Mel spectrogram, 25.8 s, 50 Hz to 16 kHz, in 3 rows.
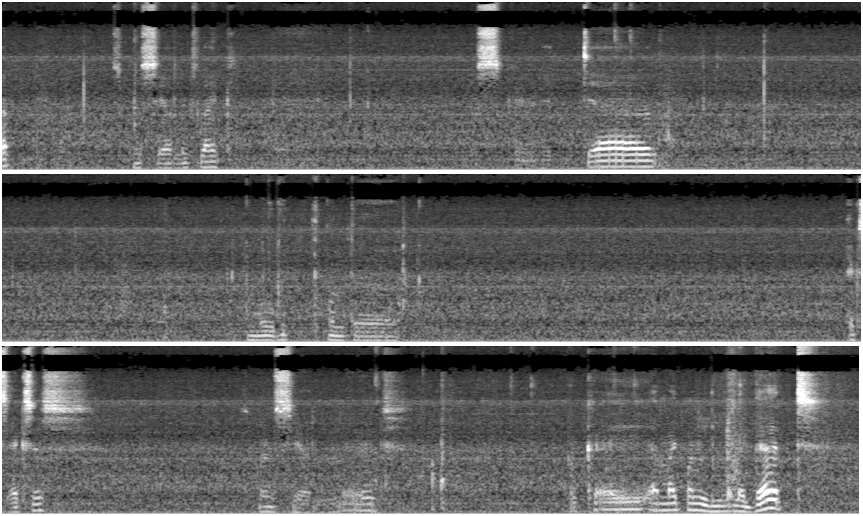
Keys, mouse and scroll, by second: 0.8-2.1 scroll down 8, 2.1-2.8 scroll up 4, 2.8 Tab, 3.5 s, 7.0 Tab, 7.0 click, 8.9-9.7 scroll down 2, 11.0 g, 21.1 Tab, 21.1 click, 21.6-22.0 scroll down 1, 22.3 middle click, 22.8 scroll down 3, 23.3 middle click, 23.9 middle click, 24.1 scroll.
